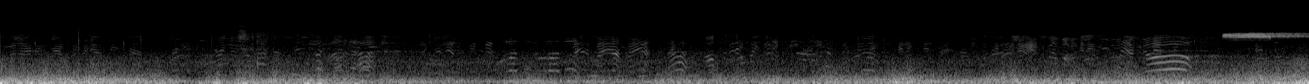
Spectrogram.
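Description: Young players shout to each other in the distance.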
